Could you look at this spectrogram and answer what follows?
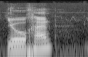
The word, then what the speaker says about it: Johan: Johan. – Like John. – Yeah.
